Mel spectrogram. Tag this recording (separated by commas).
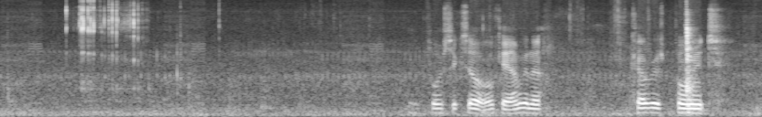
Speech, inside a small room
